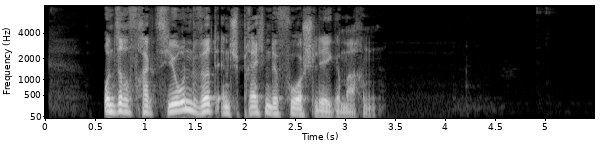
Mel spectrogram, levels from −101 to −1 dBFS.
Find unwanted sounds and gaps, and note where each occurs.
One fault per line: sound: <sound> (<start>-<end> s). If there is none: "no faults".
no faults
